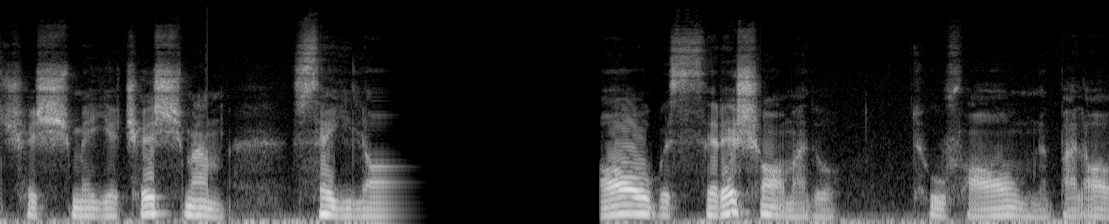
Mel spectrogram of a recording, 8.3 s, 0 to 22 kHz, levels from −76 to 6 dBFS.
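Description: At 1.55 s the audio skips forward. About 50 ms is gone, and the two sides join with no silence between them. This is audio missing between chunks. It is likely caused by a recorder or processor dropping a sliver while it closes one chunk and opens the next.

From 2.79 s to 4.52 s there is a call audio freeze. The last sound is held as a fading buzz or hiss, then drops to about 1.3 s of silence. Playback resumes where it stopped. Nothing is lost, but everything after now runs 1.7 s late. Packets were likely held up, and the jitter buffer ran empty.

At 5.70 s the same chunk skip returns. Again about 50 ms vanishes, and the edges are butted together.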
